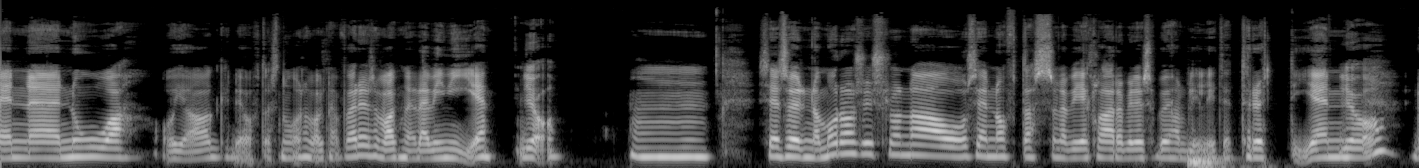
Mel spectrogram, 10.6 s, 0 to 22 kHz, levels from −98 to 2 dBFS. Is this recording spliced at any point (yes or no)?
no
